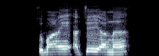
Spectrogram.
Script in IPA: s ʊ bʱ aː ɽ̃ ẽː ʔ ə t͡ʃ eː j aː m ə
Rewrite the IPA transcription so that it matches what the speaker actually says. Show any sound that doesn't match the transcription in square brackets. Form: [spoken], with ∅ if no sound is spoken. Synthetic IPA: s ʊ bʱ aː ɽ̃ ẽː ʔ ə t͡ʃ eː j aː [n] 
